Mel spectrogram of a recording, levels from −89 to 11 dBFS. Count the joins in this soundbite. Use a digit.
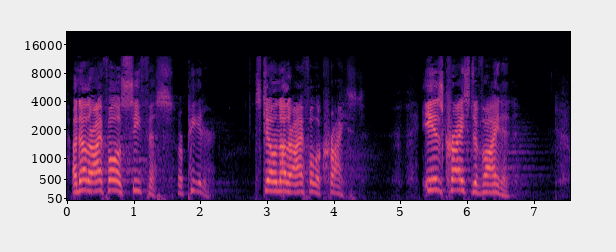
0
